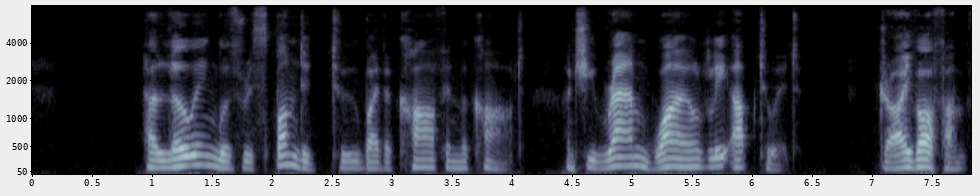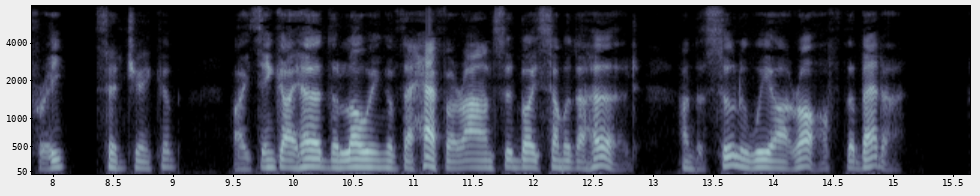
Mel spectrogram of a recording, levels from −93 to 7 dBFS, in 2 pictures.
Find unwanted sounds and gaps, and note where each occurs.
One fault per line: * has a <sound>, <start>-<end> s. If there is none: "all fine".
all fine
